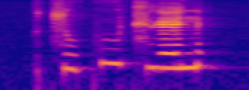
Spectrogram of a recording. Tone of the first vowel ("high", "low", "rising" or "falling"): rising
